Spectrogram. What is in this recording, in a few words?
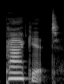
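"packet", 英単語 発音; pǽkit パァケット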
